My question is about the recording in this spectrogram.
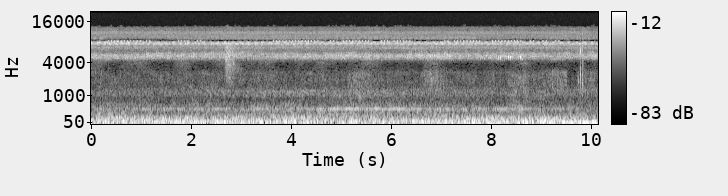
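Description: Steady, high-pitched chorus of crickets and other insects, with a low rumble underneath.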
